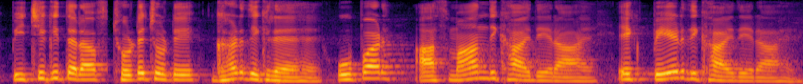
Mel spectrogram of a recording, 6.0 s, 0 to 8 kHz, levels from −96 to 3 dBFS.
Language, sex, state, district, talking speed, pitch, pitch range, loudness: Hindi, male, Bihar, Kishanganj, 200 wpm, 175 Hz, 145-195 Hz, -16 LUFS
